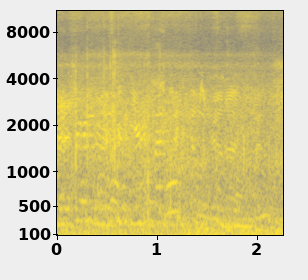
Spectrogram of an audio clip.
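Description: Voices talking indistinctly over a steady low rumble.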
